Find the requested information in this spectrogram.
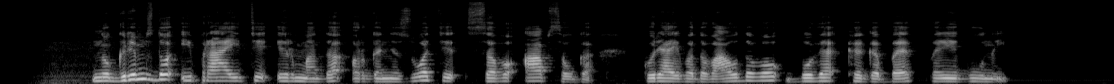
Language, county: Lithuanian, Kaunas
